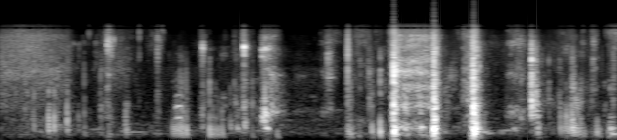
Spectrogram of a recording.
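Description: Breathy, unpitched bursts of a person's voice close to the microphone, with a few sharp clicks about four seconds in.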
